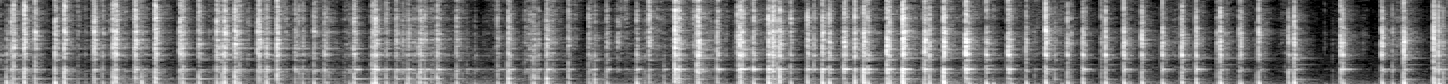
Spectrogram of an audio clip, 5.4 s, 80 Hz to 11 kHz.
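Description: Fingernails rapidly tap and scratch the side of a small, hollow, printed metal tin held in the hand. The quick, irregular clicks are bright and dry with a faint metallic ring around 2 kHz, and there is almost no low end.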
